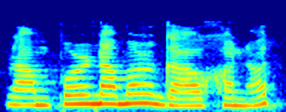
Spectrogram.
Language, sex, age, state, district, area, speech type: Assamese, female, 18-30, Assam, Goalpara, rural, spontaneous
